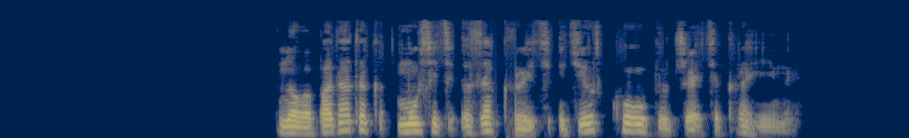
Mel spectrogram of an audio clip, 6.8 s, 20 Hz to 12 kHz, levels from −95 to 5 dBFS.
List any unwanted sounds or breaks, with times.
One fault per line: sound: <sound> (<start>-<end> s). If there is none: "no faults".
sound: dropout (3.8-3.9 s)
